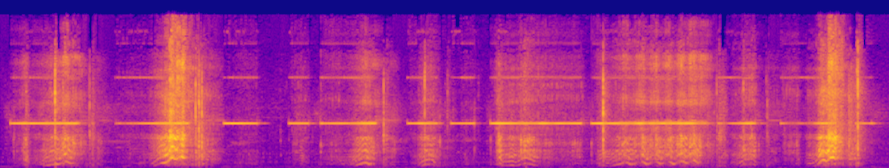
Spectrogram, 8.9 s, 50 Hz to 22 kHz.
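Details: Axial SCX10 Honcho RC truck with an upgraded motor: the motor whines up and down in short bursts, and loud rough pops break through from the drivetrain under load. No gears were stripped; the worn stock drive shafts were making the pop.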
